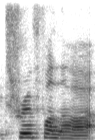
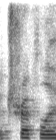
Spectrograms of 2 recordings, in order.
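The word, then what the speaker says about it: triphala: those who don't know trifa is spelled with a pH so it's t r i p h a l a correct I have Amanda welcome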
